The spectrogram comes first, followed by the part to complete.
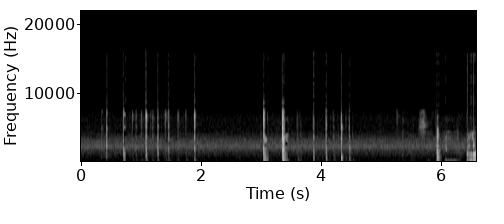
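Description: Computer keyboard keystrokes typing a word: a run of quick clicks in the first two seconds, then a second, louder run about three seconds in.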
